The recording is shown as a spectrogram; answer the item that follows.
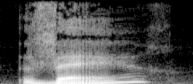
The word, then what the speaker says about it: vers: Essayer de, essayer de, tourner vers, final S not pronounced, tourner vers, attendre, attendre, désirer, désirer, vouloir, vouloir, souhaiter, Remember, H is not pronounced here, so souhaiter.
